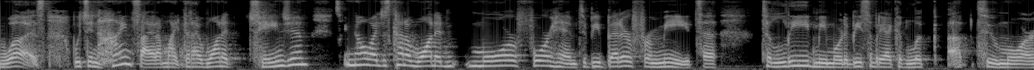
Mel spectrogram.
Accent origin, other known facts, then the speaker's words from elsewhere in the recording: the South, United States; also born or lived in Nashville; I'm from the South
